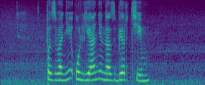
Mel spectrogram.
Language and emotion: Russian, neutral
